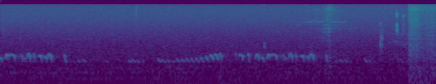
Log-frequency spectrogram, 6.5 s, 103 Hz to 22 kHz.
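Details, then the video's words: Dawn lek at Filsartrusket, Florarna, 17 April 2013, where three Black Grouse cocks display: steady, low bubbling rookooing runs in rhythmic phrases, ending in a sharp, broad hissing burst near the end. "Orrspel i Florarna"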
